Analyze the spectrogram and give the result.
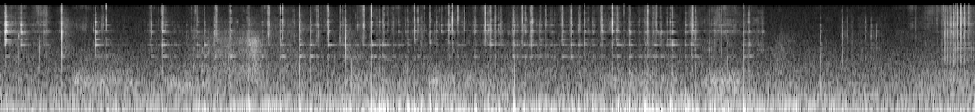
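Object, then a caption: Glass bottle with metal screw cap. Fingernails tap the red metal cap and the glass of a tall glass bottle full of tomato passata with a paper label. Quick, light, bright clicks and ticks come in an uneven stream, each dying away almost at once, over a steady low hum.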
